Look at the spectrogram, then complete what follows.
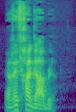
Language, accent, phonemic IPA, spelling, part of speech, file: French, France, /ʁe.fʁa.ɡabl/, réfragable, adjective, LL-Q150 (fra)-réfragable.wav
- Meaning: refragable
